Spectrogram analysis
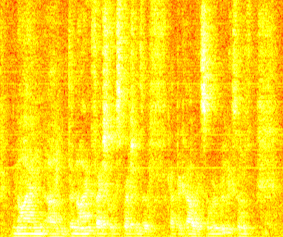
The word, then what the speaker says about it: Kathakali: Kathakali is the way to pronounce it.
